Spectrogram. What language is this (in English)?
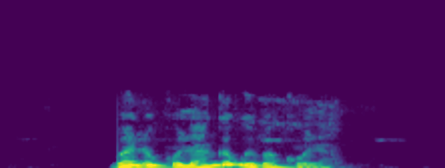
Ganda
